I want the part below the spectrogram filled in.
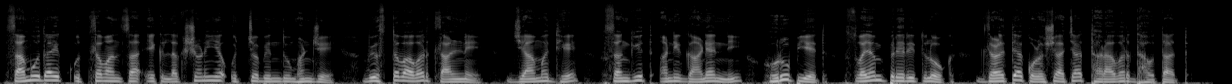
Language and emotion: Marathi, neutral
